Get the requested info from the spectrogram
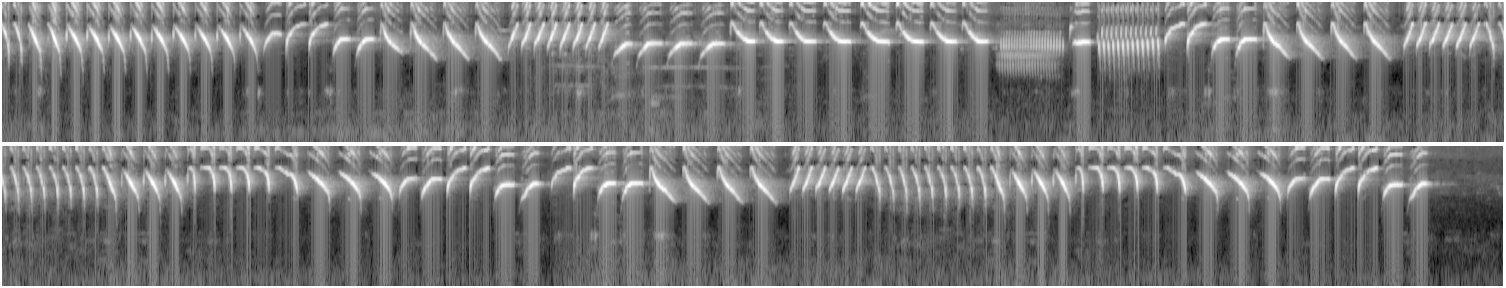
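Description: Domestic canary singing a long, unbroken song of rapid trills: fast runs of downward-sweeping notes, changing in speed and pitch from one roll to the next. A short, rougher noisy note comes about ten seconds in, and the song stops just before the end.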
